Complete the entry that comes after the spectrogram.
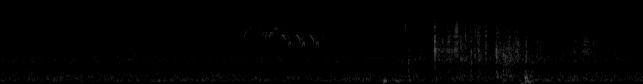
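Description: Wild birds calling in the woods: a short, high, stepped call about two seconds in, then a louder rapid chattering run of notes starting just after four seconds and lasting nearly two seconds. Two soft low thuds come in under the calls.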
